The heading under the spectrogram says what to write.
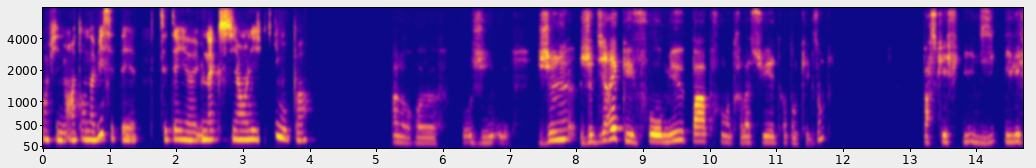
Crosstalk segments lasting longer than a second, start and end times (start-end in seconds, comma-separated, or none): none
